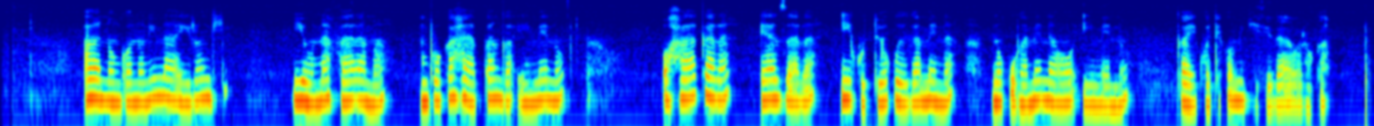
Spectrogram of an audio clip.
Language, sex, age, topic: Oshiwambo, female, 18-24, agriculture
